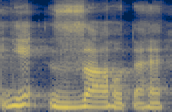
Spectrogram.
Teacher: जब हम ज को अदा करते हैं दांत आपस में हमारे मिलेंगे और जुबान की टिप नीचे वाले जो दांत है सामने वाले उनके मसूड़ों पर मजबूती के साथ लगाएंगे तो ये वाली बजिंग साउंड वाली आवाज आती है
